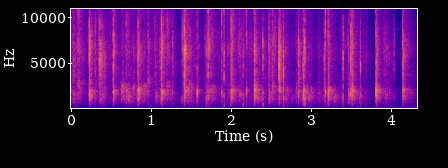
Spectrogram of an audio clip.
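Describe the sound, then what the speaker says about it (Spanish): A church congregation claps, a smaller group producing distinct, fairly rhythmic bursts of hand claps that rise and fall in quick succession, moderately close. "dele un fuerte aplauso fuerte al Señor"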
